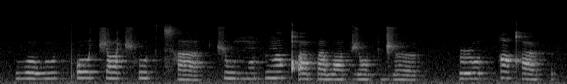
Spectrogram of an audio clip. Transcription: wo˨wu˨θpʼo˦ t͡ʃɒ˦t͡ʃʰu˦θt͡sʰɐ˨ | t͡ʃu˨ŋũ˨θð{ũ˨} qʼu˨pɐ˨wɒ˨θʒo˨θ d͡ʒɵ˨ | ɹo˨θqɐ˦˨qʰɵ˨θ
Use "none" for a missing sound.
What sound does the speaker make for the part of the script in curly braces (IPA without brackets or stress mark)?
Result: ũ˦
